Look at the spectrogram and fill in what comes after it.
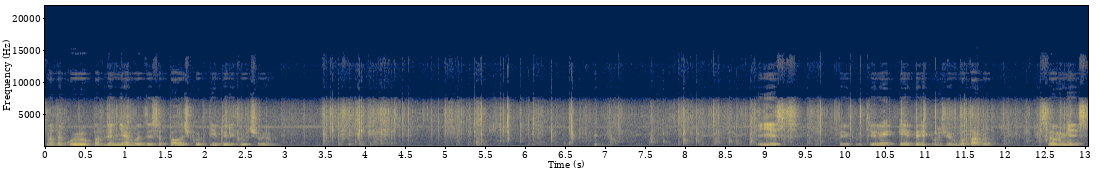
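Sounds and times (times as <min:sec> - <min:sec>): balloon squeaking and crinkling: 0:00.0 - 0:13.0.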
